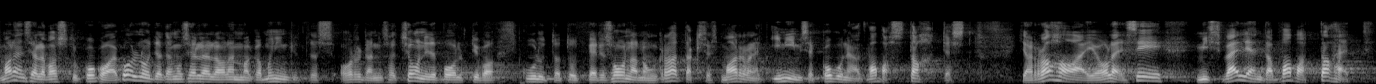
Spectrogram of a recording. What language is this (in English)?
Estonian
